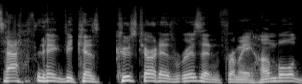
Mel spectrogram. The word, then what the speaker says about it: Couche-Tard: To zoom out, Couche-Tard, which I did pronounce correctly, has also grown thanks to its willingness to experiment.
